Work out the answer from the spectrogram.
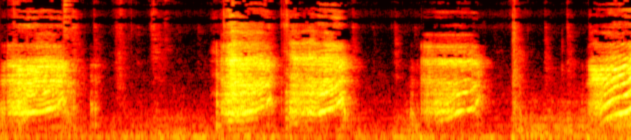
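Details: Amazon parrot in a small room screeching repeatedly: five loud, harsh, rasping squawks in quick succession, each around half a second long with a downward-sweeping edge, separated by short pauses with faint room noise.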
